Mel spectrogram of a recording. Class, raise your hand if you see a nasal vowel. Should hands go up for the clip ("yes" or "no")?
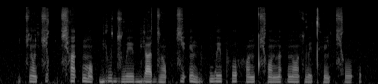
yes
